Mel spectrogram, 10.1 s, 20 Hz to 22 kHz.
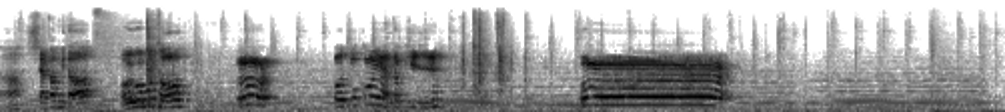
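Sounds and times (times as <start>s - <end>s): background music with light beat: 0.0s - 10.0s.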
